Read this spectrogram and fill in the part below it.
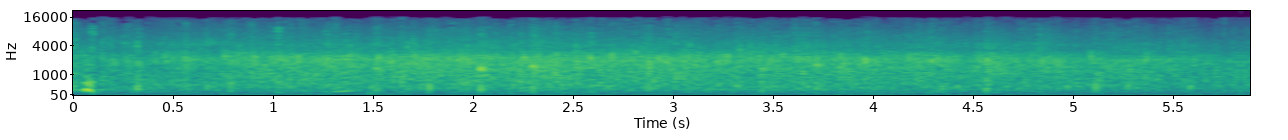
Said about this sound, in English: yes, let's clap.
